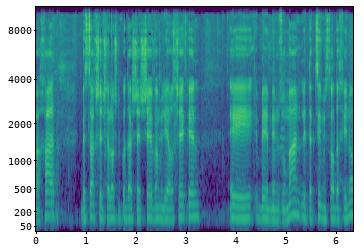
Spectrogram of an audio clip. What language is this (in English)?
Hebrew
